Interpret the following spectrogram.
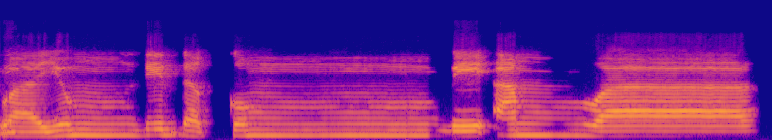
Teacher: Tapi mim ketemu ba-nya dengungkan ya. Kan mimnya ketemu ba.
